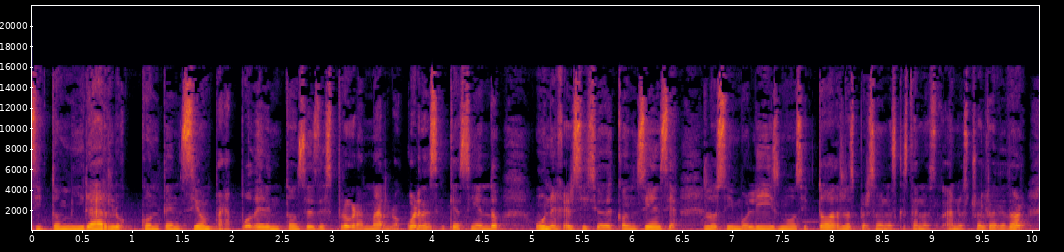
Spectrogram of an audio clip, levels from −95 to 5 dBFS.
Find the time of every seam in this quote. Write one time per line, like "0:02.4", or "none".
0:01.3
0:06.7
